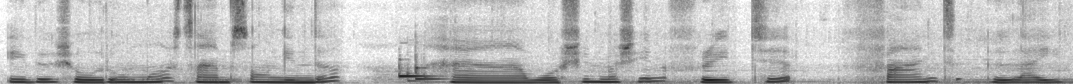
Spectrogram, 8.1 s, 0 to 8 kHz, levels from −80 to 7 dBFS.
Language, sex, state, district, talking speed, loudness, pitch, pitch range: Kannada, male, Karnataka, Dharwad, 75 wpm, -15 LUFS, 230 Hz, 215-250 Hz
